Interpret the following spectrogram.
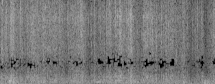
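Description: Clear plastic gift-basket wrap crinkling and rustling steadily as it is pulled open and handled.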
